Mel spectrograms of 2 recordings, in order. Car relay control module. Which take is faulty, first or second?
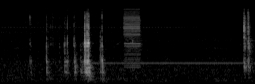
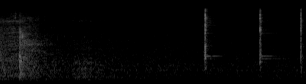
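second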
